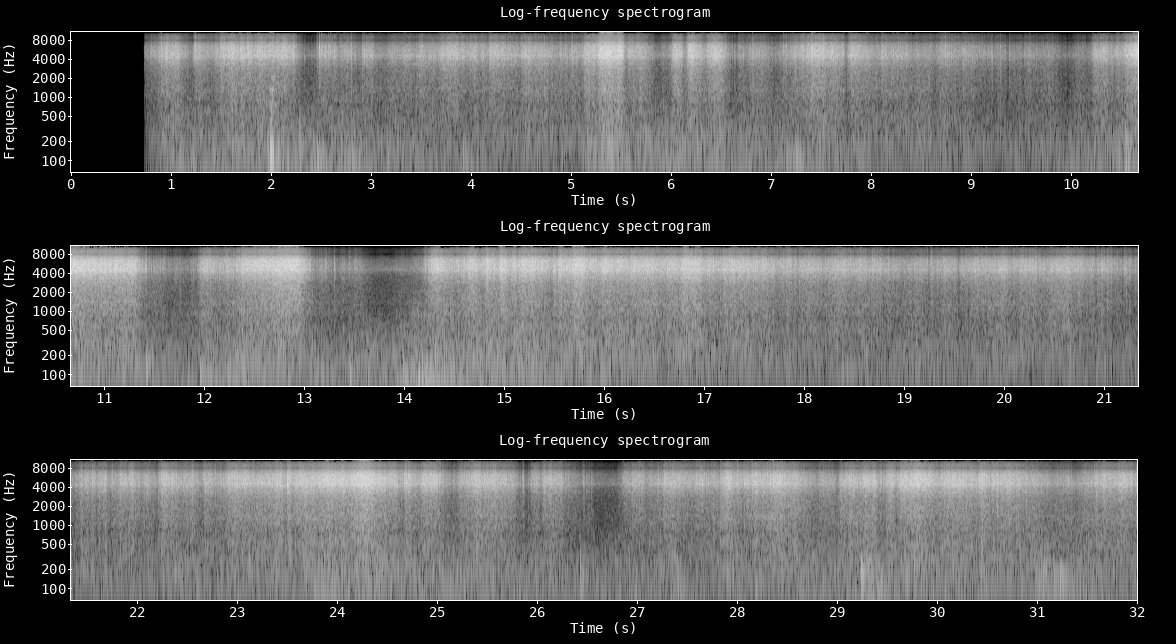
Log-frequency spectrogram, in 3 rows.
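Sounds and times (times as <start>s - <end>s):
rain and wind gusts: 0.8s - 32.0s.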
